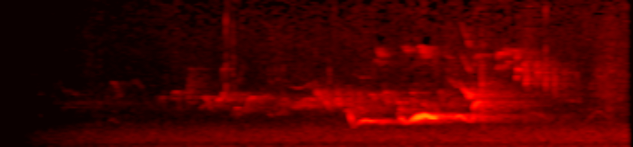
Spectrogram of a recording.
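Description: Birds chirping and calling over a steady background hiss that fades in from silence over the first couple of seconds. The loudest call comes a little under three seconds in.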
